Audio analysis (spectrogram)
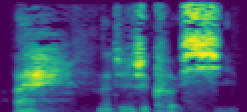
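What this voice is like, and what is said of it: Said very quietly, under breath. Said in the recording (Chinese): “这句话说的很小声”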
